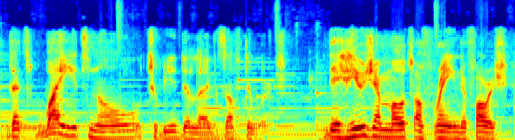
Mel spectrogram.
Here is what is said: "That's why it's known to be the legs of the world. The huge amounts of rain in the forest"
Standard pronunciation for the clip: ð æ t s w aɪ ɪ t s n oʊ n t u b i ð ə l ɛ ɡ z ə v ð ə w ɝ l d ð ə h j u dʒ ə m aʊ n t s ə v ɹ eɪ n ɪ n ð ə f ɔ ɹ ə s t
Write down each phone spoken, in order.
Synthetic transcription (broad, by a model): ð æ t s w aɪ ɪ t s n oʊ t u b i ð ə l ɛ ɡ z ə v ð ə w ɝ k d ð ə h j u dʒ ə m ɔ t ə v ɹ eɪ ɪ n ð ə f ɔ ɹ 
